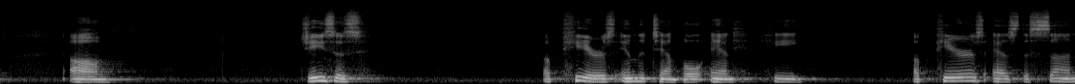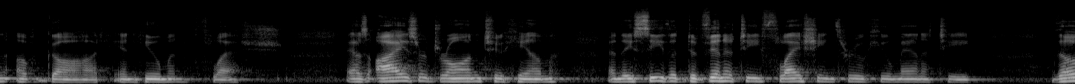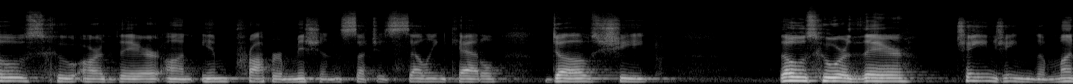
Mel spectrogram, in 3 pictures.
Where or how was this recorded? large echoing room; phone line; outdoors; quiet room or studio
large echoing room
